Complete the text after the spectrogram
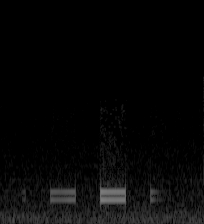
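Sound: telephone dialing tones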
